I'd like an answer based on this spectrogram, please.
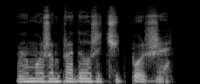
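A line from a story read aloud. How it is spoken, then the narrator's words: Whispered. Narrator (Russian): прошептал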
